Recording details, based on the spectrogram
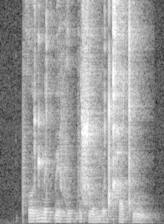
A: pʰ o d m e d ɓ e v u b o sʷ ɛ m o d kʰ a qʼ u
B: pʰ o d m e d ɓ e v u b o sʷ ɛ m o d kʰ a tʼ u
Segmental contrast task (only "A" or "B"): B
